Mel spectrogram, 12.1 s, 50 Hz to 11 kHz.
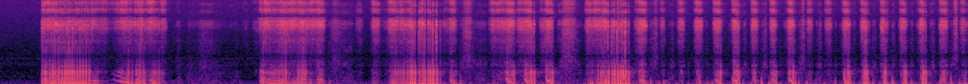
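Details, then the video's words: Rolly the French Bulldog asleep, with a bad dream starting: snores break into rapid, choppy snorting breaths that quicken toward the end into a fast irregular series of short huffs. "French Bulldog Snores Hard For 10 Minutes [Then Has Bad Dream]"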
